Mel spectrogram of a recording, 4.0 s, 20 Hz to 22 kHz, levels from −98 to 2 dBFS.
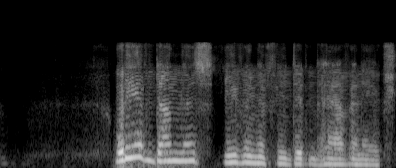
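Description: From start to finish, the speech carries heavy Speex codec damage. Too few bits reach the excitation signal, so it sounds hoarse and noisy. This fits a rate near 6 kbps. Above 4 kHz is only a noise-like fill, ending near 7.7 kHz.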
